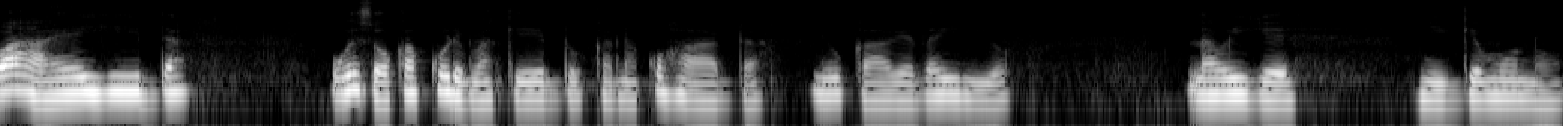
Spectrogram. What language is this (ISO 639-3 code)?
kik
